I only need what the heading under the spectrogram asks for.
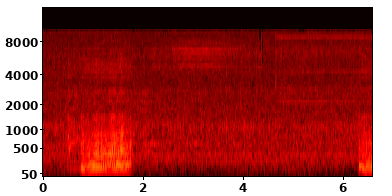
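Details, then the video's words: Axel, a sleeping Labrador Retriever, gives one rough snore of about a second, followed by a long quiet indoor pause and the start of another breath at the end. "Labrador Roncando - Axel"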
